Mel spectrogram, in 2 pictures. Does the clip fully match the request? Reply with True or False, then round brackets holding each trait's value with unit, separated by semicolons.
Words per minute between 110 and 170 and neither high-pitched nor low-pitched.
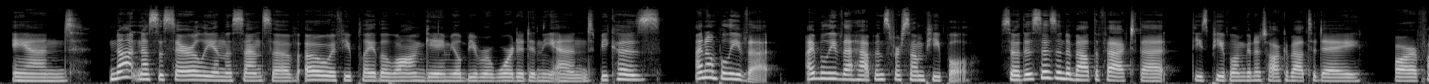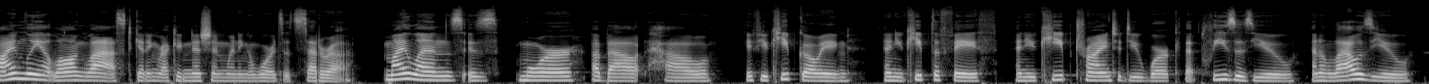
False (180 wpm; 180 Hz)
